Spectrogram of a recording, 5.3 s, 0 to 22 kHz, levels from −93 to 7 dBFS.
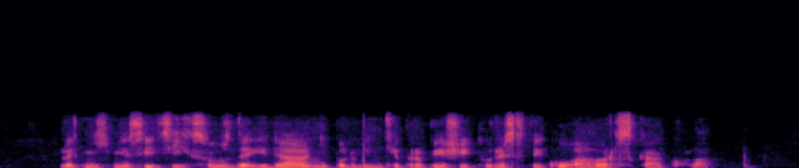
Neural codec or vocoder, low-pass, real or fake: vocoder, 44.1 kHz, 128 mel bands, Pupu-Vocoder; 7.2 kHz; fake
